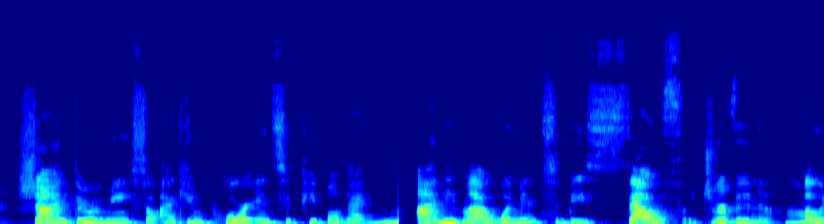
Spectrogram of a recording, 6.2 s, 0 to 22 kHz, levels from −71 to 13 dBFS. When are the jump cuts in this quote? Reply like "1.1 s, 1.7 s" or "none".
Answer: 3.0 s

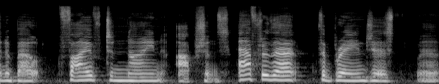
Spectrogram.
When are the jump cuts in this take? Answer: none

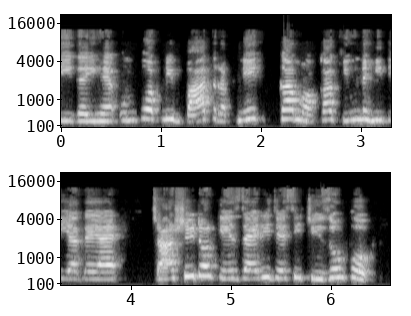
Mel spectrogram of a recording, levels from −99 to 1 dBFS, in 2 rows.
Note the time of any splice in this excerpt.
none

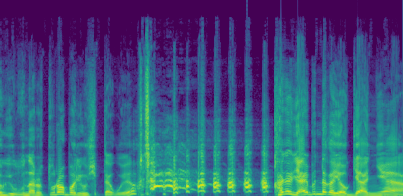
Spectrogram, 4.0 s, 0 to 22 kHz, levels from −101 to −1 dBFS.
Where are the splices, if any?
2.7 s

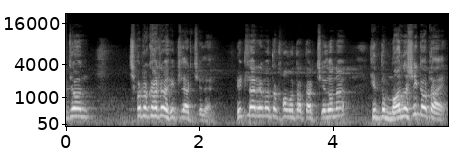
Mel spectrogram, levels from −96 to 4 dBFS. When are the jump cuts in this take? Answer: none

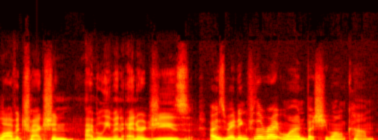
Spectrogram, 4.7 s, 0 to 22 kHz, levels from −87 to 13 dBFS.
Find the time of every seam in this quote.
2.4 s

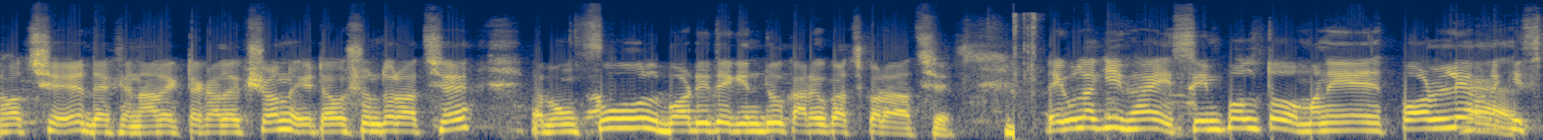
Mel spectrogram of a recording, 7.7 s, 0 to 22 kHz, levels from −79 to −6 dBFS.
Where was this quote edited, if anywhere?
5.0 s

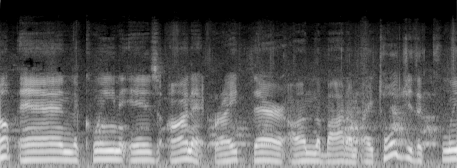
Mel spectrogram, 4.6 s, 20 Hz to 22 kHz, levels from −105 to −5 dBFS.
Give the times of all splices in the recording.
none

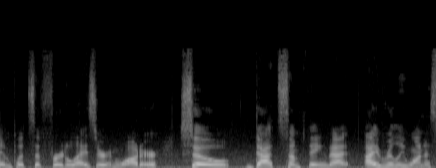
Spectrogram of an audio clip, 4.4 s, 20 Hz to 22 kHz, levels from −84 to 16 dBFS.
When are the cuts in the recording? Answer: 1.7 s, 2.4 s, 3.5 s

